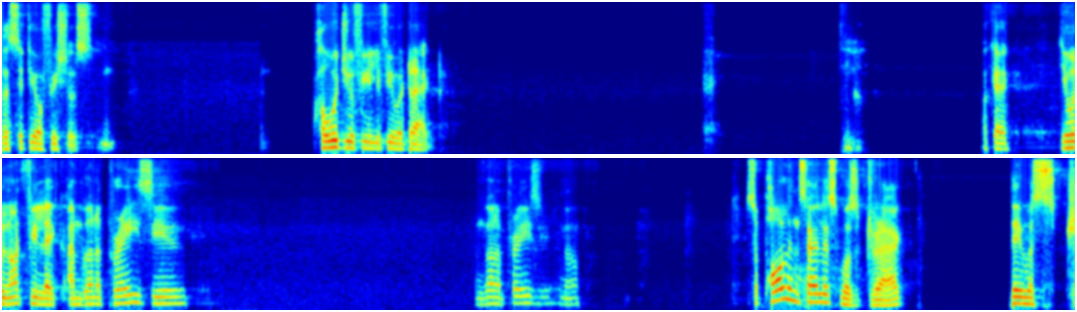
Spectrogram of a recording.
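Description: A man speaks calmly through a microphone in short phrases with pauses.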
